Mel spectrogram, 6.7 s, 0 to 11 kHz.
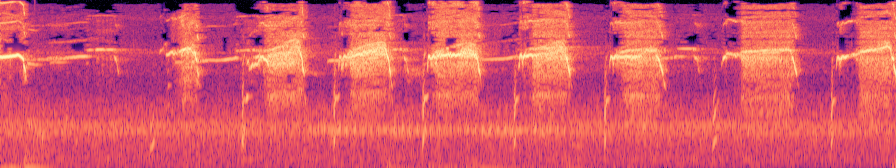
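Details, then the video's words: Calling at the Decorah bald eagle nest on July 6, 2011, afternoon to evening, captured by a nest camera: a series of sharp, high whistled notes, each bending upward, roughly one every 0.7 seconds, with a constant background hum. "Decorah Eagles Coming & Going"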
